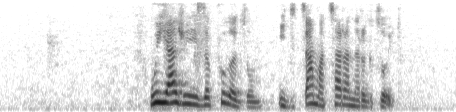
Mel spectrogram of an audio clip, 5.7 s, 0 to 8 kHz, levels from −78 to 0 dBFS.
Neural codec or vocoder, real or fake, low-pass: none; real; 7.2 kHz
